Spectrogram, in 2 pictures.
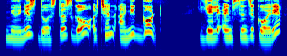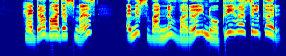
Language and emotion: Kashmiri, surprised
